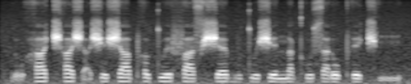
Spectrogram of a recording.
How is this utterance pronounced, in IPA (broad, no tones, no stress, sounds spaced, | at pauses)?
ɾ o̰ h a t͡ʃʰ a ʃ a̰ ʃ e ʃ a pʰ ʌ tʷ e f a s ʃ ɛ b o tʷ e ʃ e n a kʰ u s a ɾ o pʰ e t͡ʃʰ ḭ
